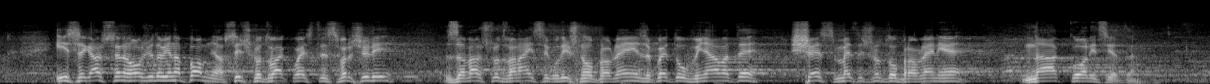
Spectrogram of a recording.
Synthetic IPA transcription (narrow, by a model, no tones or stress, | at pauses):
isɛɡaʃsɛnɐlˠɔʒid̪ɐvinɐpɔmnʲəfsit͡ʃkot̪ovakoɛt̪st̪ɛsvɤɾʃili | zɐvaʃɛ̥t̪od̪vɐnajsɛɡod̪iʃnoːpɾɐvlɛniɛzɐkoɛt̪oːbvinʲavɐt̪ɛ | ʃɛsmɛsɛt͡ʃnot̪oːpɾɐvlɛniɛ | nɐkoɐlit̪sijət̪ə̰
